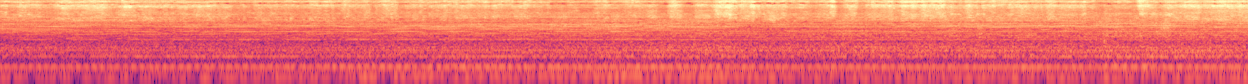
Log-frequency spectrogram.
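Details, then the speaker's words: Walk-in freezer that is not cooling, with a dusty condenser coil: its compressor under a big load gives a loud, rough, steady mechanical clatter with a hard hum underneath; noisy and struggling. "Man, that compressor is noisy. She's under a load right now, big old load. She's not happy, but here we go."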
